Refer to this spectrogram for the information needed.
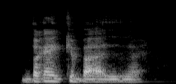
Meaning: inflection of brinquebaler: 1. first/third-person singular present indicative/subjunctive 2. second-person singular imperative
- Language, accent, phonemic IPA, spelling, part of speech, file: French, Canada, /bʁɛ̃k.bal/, brinquebale, verb, LL-Q150 (fra)-brinquebale.wav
